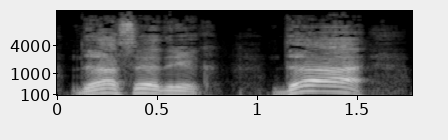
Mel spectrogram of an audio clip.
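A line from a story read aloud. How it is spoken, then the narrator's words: Howling. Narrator (Russian): взвыл я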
